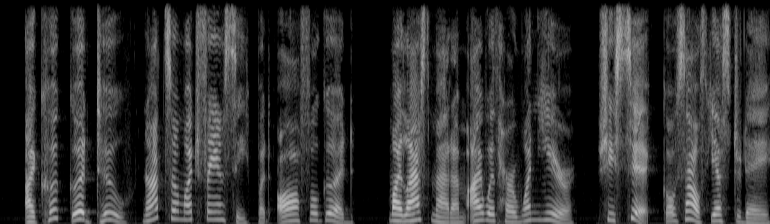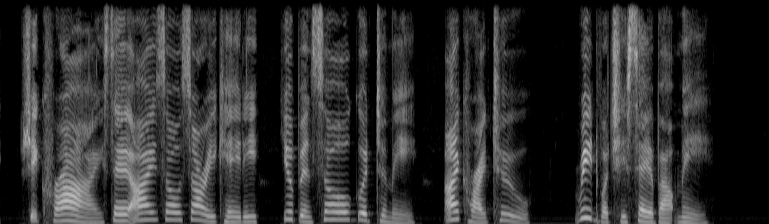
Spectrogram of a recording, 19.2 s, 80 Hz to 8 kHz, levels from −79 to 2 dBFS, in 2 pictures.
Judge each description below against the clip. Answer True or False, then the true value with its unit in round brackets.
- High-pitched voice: True (220 Hz)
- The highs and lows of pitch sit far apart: True (6.6 semitones)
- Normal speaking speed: True (145 wpm)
